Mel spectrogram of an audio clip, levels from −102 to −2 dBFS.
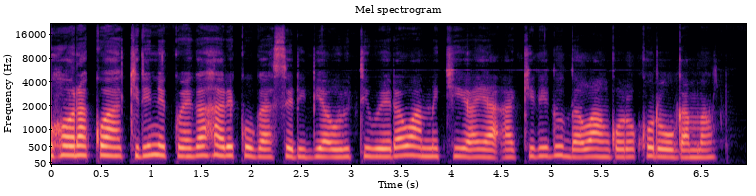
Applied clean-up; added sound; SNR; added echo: neural mask model DeepFilterNet 3.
